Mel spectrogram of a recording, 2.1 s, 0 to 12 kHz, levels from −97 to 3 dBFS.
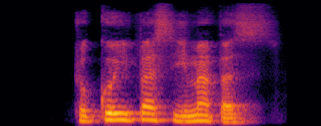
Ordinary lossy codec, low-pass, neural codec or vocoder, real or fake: AAC, 64 kbps; 10.8 kHz; codec, 24 kHz, 0.5 kbps, DualCodec; fake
